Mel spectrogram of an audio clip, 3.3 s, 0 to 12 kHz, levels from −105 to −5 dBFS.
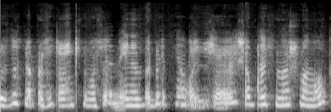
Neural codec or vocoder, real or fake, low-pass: codec, 44.1 kHz, 1.7 kbps, Pupu-Codec; fake; 10.8 kHz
